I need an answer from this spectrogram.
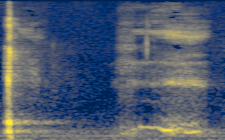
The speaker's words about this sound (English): coughs, spits up blood.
